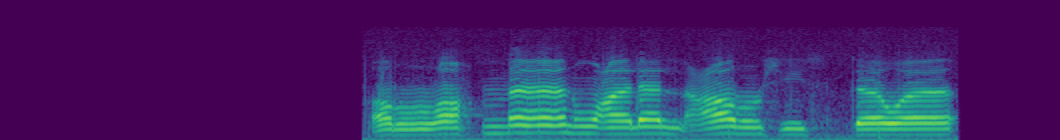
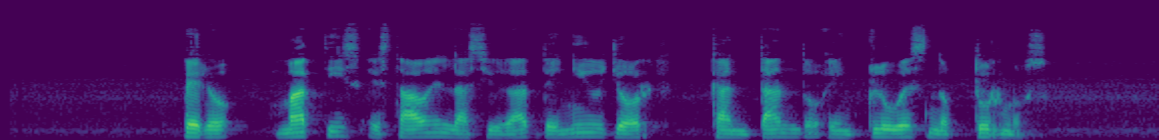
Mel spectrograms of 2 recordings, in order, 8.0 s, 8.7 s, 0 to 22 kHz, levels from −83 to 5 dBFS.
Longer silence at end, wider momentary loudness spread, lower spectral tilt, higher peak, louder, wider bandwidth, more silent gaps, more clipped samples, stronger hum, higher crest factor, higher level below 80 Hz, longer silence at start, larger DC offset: about the same, 0.8 s vs 0.9 s; second, 12 LU vs 15 LU; first, -7 dB/octave vs -4.5 dB/octave; about the same, -2 dBFS vs -2 dBFS; first, -16 LUFS vs -27 LUFS; second, 6.6 kHz vs 10.5 kHz; neither; neither; first, 50 Hz at -55 dBFS vs none; second, 16 dB vs 26 dB; first, -56 dBFS vs -70 dBFS; first, 2.8 s vs 1.4 s; first, 0.8% vs under 0.1%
